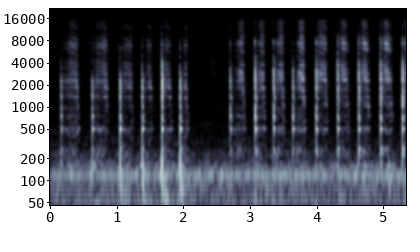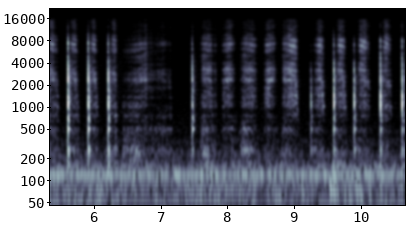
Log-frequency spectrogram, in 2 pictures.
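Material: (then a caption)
Chalk. An orange chalk stick scratches across a flat black chalkboard, tracing petal outlines in quick strokes. The strokes make a steady run of sharp, bright ticks and taps joined by dry, raspy scraping, with almost no ring after each stroke. A faint low hum sits underneath.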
